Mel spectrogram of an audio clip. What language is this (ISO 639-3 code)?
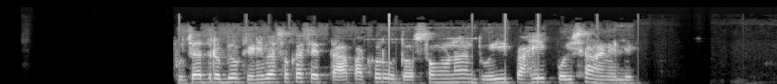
ori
